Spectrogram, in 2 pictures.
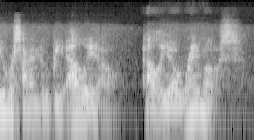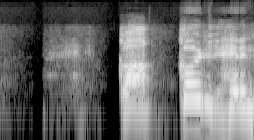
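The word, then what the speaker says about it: Heliot: spelled hell yet but the h is silent if the h and the t were signed would be elio elio ramos go good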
